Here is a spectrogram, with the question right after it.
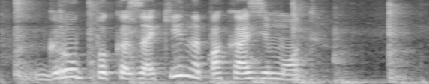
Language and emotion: Russian, neutral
